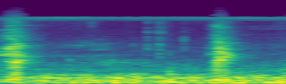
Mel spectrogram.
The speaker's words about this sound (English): Sorry, fucking dogs.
